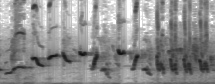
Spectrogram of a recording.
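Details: Fighting-mood Oriental magpie-robin singing to provoke a response from other birds. A rapid string of loud whistled slurs, some rising and some dropping steeply, then dense buzzy chattering notes at the end.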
